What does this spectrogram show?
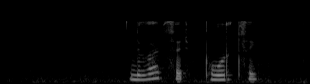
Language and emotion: Russian, neutral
